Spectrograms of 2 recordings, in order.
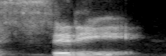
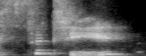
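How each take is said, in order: First: The middle T is a soft, quick tap. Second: The middle T is a sharp, full T. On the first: The speaker calls it right. "I say city" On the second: The speaker calls it wrong. "I do not say city"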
